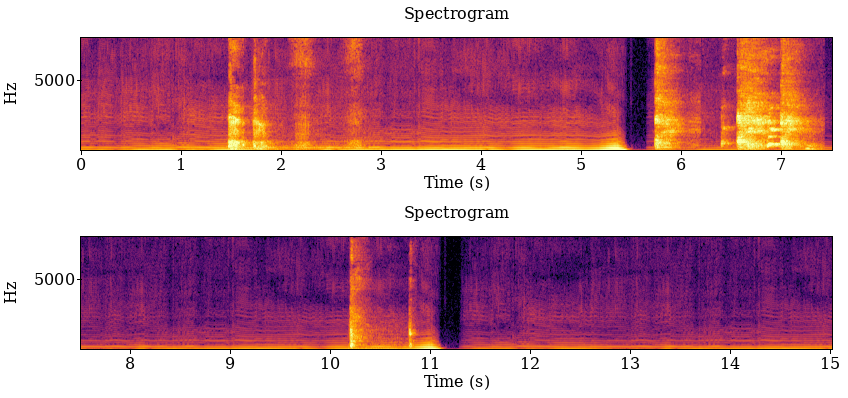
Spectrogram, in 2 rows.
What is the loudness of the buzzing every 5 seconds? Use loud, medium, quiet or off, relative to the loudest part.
medium, loud, medium.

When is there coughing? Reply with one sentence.
The coughing can be heard from 1.4 to 2.8 s, from 5.7 to 7.3 s and from 10.2 to 10.8 s.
